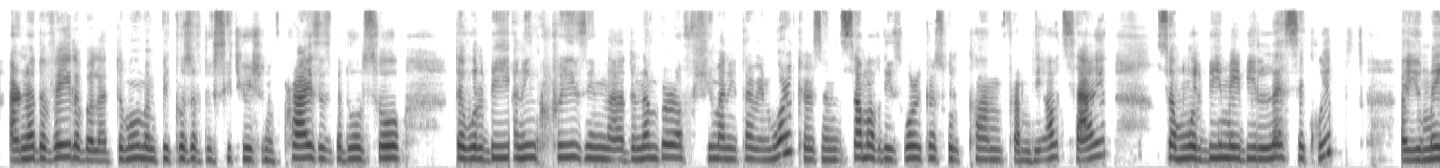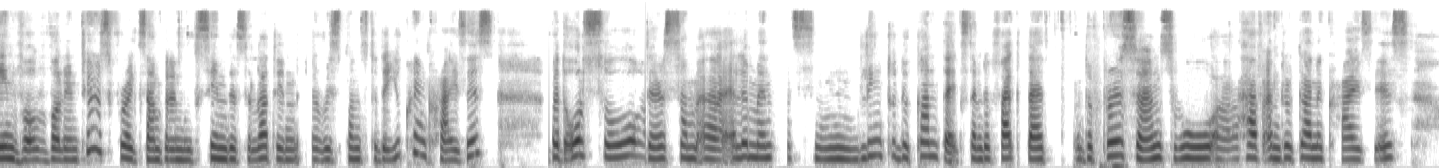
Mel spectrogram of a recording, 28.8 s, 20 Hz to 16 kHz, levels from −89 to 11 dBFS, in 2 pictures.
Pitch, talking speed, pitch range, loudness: 245 Hz, 175 wpm, 230-265 Hz, -24 LUFS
